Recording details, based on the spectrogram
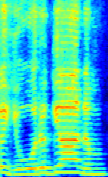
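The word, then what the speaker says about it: योर्ज्ञानम्: इसी तरह से नीचे क्षेत्रज्ञ क्षेत्रज्ञ योर ज्ञानम क्योंकि यो के बाद ज्ञ पर र है तो वो योर ज्ञानम र पहले पढ़ा जाएगा फिर यत्त डबल त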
